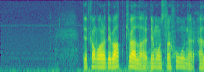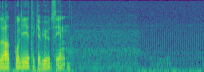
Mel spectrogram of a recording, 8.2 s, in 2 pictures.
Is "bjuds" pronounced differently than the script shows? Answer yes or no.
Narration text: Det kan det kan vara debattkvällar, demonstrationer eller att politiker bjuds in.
no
